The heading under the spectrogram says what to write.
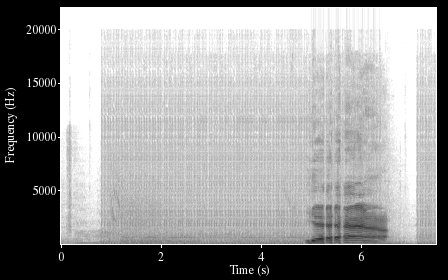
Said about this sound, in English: It's one of the more fun chain guns in the series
